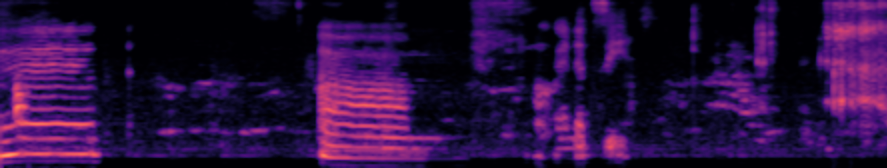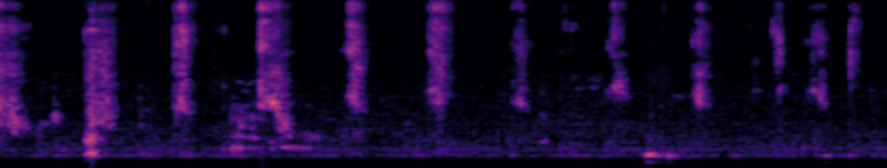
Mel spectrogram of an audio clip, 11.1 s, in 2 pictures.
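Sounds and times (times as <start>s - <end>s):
person chewing crunchy snack: 4.7s - 11.0s.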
